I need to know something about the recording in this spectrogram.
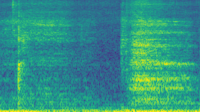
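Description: A faint breath: a quiet intake of air in the second half, with near silence before it.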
